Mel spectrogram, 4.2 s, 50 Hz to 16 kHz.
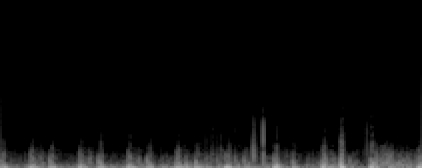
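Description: Fast, fairly regular low heart thumps at about 120 beats a minute, a rapid heart rate.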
